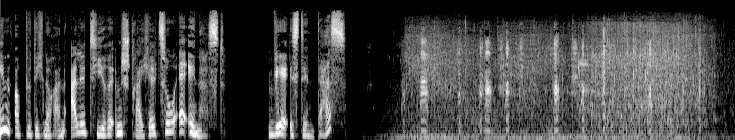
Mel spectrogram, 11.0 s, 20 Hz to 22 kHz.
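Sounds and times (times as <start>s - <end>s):
speech: 0.0s - 3.4s, 4.0s - 5.3s, 6.0s - 6.6s
ducks quacking in a busy chorus: 5.5s - 11.0s.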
